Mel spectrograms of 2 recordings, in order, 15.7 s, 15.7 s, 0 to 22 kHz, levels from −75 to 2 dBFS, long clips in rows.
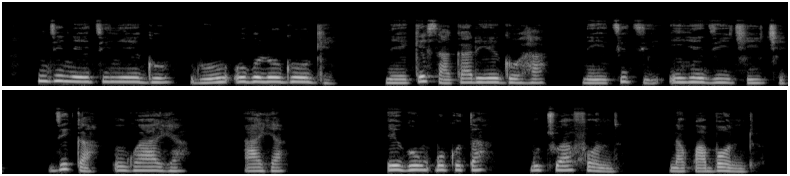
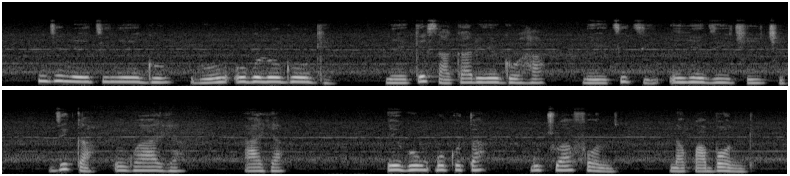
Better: first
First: none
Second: background sound (Domestic sounds, home sounds); 17 dB below the speech

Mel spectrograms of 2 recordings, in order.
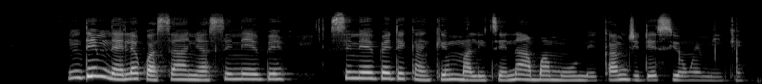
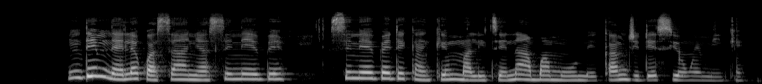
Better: first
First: none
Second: noise reduction (neural mask model Resemble Enhance denoiser)

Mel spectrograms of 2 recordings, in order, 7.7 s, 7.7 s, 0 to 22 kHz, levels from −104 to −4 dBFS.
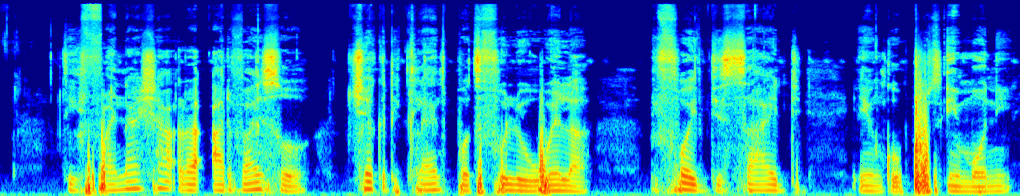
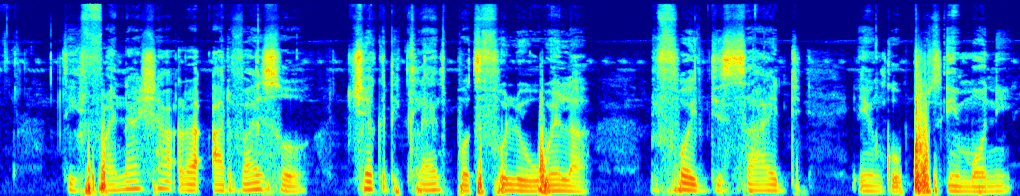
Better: second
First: noise reduction (neural mask model Resemble Enhance denoiser)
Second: none

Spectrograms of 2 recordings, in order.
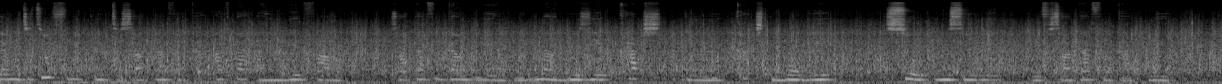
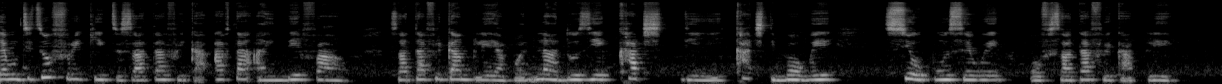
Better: second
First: background sound (Stream); as loud as the speech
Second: none

